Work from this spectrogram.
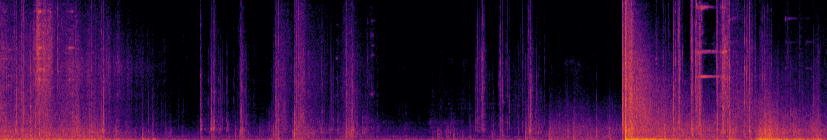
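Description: Gunfire in Call of Duty Warzone: scattered shots and short bursts pop through the first seconds, then a loud blast gives way to a heavy sustained rattle of automatic fire.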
